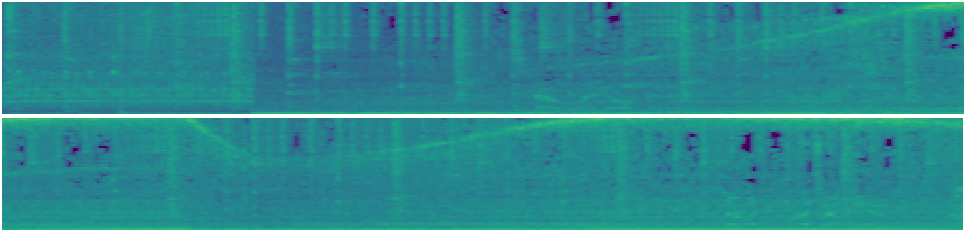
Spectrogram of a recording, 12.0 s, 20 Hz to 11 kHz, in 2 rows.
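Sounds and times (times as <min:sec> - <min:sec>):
diesel engine accelerating: 0:00.0 - 0:12.0.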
